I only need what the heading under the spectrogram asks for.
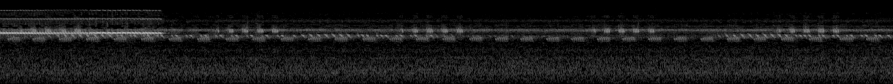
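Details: A short shrill insect drone fades out early, leaving a long run of soft, regularly pulsed high chirps repeating in quick groups.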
